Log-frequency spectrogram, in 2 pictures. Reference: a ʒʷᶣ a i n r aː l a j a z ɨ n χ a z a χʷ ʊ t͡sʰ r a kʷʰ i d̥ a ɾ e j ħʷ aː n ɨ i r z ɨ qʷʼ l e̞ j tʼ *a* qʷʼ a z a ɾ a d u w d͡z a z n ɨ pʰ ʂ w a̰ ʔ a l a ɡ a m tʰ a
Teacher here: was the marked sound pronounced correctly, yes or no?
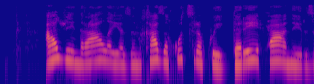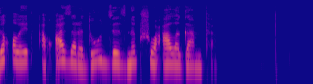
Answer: yes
